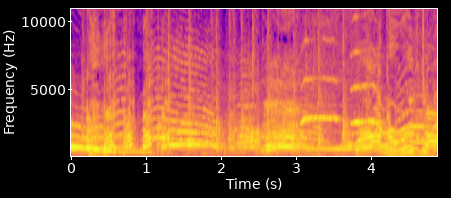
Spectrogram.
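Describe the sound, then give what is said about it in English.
A live crowd at the North America edition of the VoiceOver Extravaganza in Tucson, Arizona cheers and shouts nonstop, many excited voices overlapping in high, rising yells that stay loud and dense for the whole stretch. “Listen to the crowd!”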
